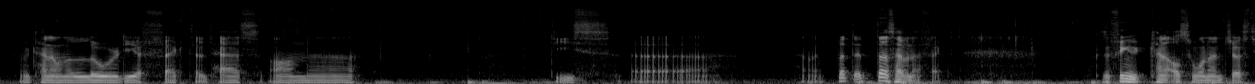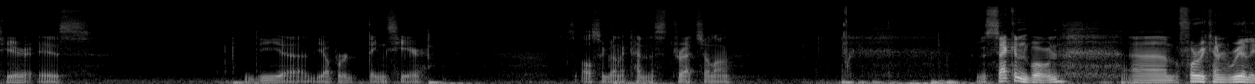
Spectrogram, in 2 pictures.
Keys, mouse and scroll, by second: 0.5 click, 1.8-2.9 click, 2.6 click, 2.7 click, 3.0 click, 3.8 middle click, 4.6 f, 5.0 click, 5.3 click, 5.5 click, 5.8 click, 6.5 click, 7.4 click, 8.0 middle click, 8.5 f, 9.8 shift+middle click, 10.0 scroll down 2, 10.3 middle click, 10.9 f, 11.4 middle click, 11.8 scroll up 1, 12.0 f, 12.6 click, 14.9 middle click, 15.4 click, 16.1 middle click, 16.5 scroll down 2, 16.8 middle click, 18.6 middle click, 18.6 scroll up 2, 18.9 middle click, 20.6 middle click, 20.7 scroll down 1, 21.0 shift+middle click, 21.1 shift+middle click, 21.9 ctrl+Tab, 23.0 scroll down 2, 23.7 z, 24.6 middle click, 25.0 scroll up 1.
